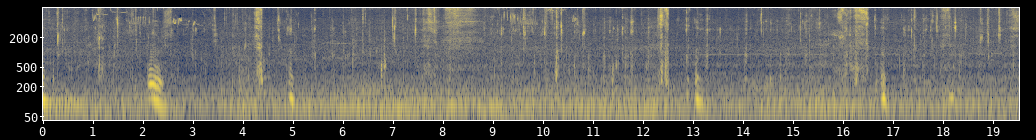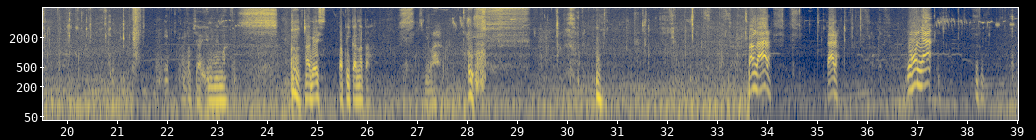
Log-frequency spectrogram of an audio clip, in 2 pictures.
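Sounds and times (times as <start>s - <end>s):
chewing and lip-smacking: 0.0s - 24.8s, 26.5s - 39.0s
low hum: 0.0s - 25.4s.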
